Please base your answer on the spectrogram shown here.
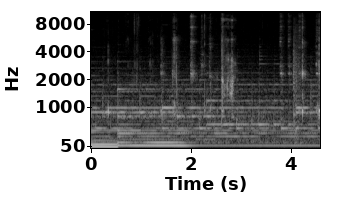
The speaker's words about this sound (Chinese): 然后充分的搅拌，再搅拌几次，我们让它均匀的来去，可以分解。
